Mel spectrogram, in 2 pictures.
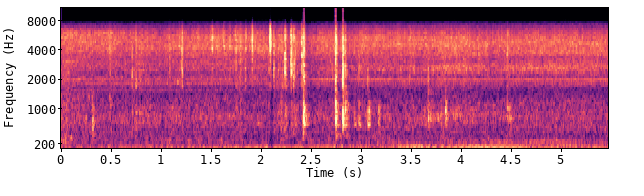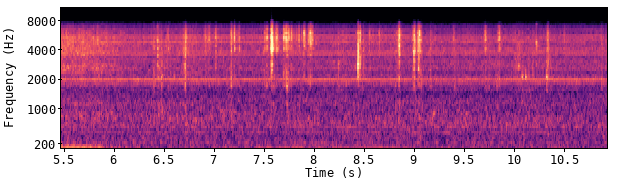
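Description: Sharp clicks and knocks of a stepped-on electrical lead being handled and reconnected, with a cluster of clicks about two and a half seconds in. Under them runs a steady low hum that drops in level about six seconds in.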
